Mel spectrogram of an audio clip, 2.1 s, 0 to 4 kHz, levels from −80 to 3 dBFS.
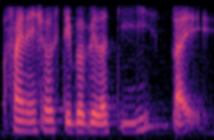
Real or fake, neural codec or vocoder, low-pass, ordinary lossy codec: real; none; 3.6 kHz; none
